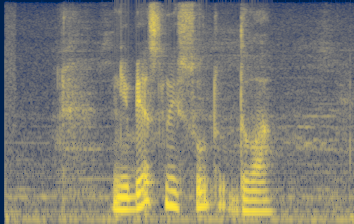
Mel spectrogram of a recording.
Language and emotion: Russian, neutral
